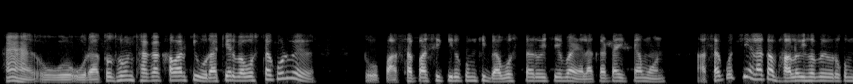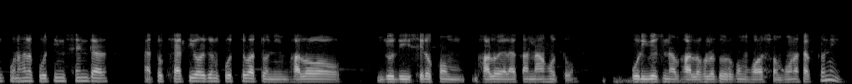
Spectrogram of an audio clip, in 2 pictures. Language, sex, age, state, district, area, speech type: Bengali, male, 45-60, West Bengal, Hooghly, urban, conversation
